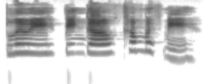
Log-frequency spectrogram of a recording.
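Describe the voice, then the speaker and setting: A woman voicing a kindly, patient grandmother dog in a storybook, speaking in a gentle, soothing, hushed manner. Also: very high voice, expressive, takes it slowly, dry recording, clean studio sound, voice pushed up, exaggerated voice. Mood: quietly coaxing.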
